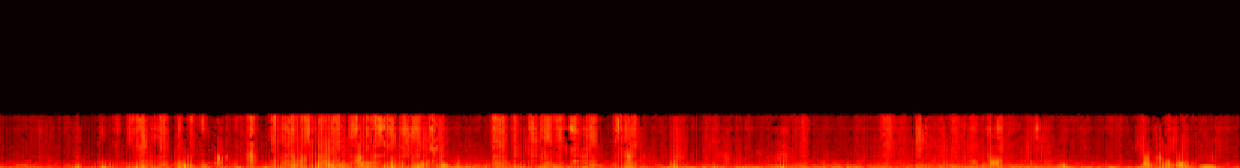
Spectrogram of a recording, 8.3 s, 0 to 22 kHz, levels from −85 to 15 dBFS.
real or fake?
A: fake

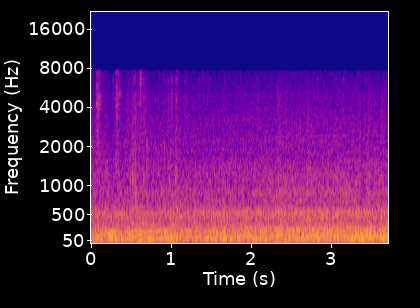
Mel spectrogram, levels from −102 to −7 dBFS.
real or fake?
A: real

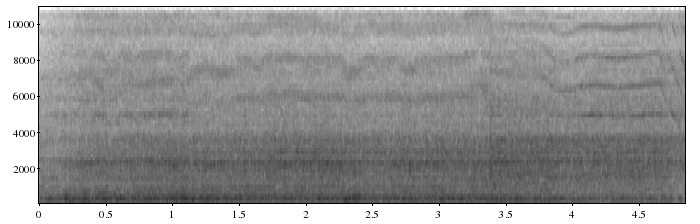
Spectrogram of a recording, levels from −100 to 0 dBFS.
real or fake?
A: real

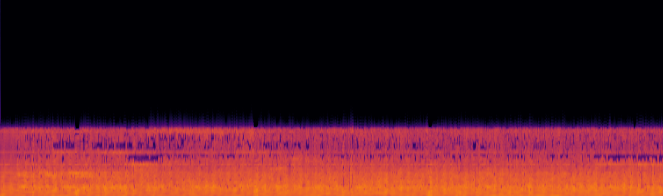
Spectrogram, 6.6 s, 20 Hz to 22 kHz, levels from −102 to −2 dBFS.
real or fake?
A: fake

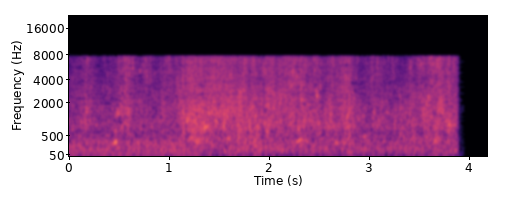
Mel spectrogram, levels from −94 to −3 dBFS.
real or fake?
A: real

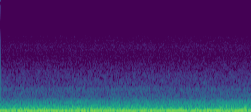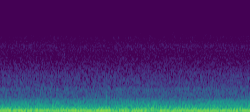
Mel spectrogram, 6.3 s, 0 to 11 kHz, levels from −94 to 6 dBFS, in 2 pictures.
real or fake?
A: fake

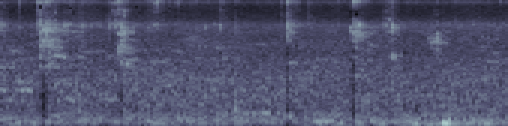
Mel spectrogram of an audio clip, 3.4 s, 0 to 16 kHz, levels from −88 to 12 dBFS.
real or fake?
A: real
